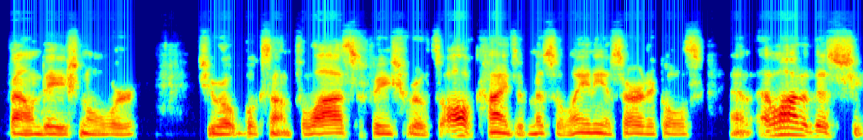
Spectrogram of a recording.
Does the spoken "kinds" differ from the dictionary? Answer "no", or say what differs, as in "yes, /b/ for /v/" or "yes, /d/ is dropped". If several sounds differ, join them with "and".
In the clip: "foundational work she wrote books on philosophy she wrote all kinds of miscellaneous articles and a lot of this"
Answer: no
